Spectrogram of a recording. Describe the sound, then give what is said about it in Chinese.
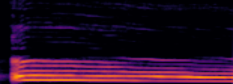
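A rooster crows once in a single loud, drawn-out call that holds a steady, slightly falling pitch for over a second before cutting off. No other sounds accompany it. “公鸡不管别人困不困，只要自己醒了，就不许大家再睡。”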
